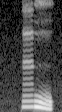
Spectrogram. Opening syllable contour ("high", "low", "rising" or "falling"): falling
